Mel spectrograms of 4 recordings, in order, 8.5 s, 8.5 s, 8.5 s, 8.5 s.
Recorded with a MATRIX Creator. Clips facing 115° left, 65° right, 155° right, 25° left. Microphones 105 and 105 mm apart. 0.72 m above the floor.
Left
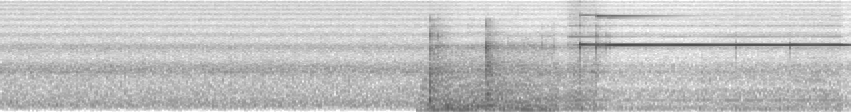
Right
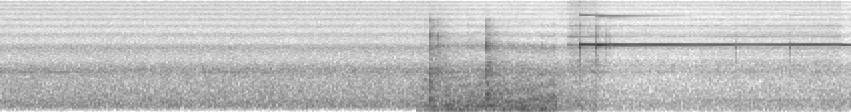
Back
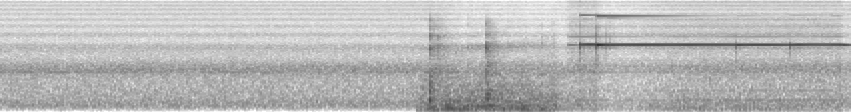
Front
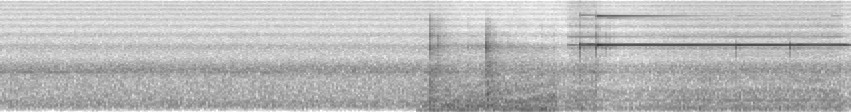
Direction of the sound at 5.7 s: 65° left.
